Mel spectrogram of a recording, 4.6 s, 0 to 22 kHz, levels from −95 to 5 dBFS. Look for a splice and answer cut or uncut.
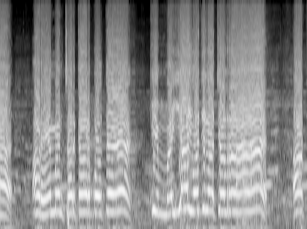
uncut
